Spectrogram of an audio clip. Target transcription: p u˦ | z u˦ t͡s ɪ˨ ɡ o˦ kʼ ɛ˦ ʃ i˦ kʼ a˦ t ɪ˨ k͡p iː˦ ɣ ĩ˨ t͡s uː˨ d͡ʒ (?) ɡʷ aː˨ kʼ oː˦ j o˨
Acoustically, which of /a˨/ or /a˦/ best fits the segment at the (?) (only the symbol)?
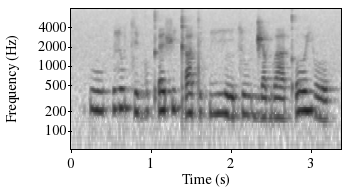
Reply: a˨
